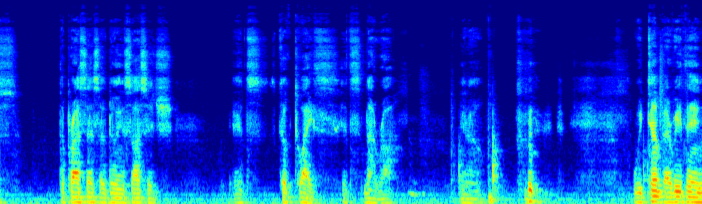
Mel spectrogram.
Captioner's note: chuckles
